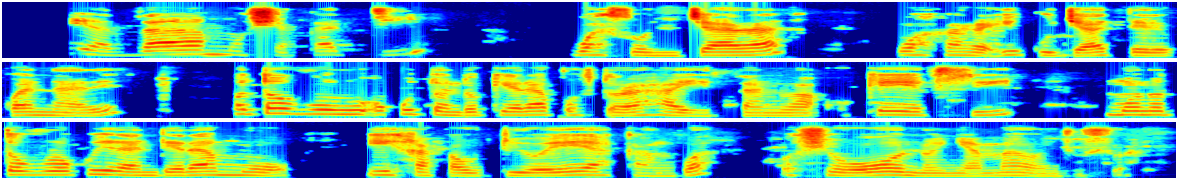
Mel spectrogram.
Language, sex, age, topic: Oshiwambo, female, 18-24, finance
